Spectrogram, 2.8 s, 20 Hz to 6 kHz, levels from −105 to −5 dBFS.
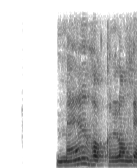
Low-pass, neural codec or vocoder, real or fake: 5.4 kHz; none; real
